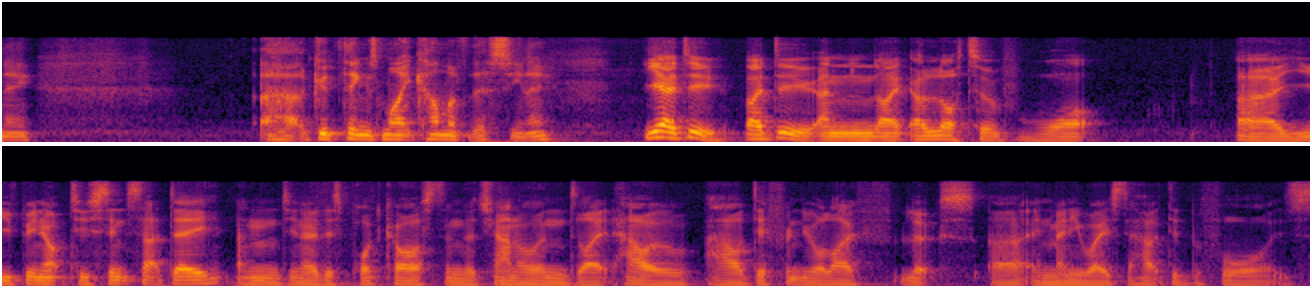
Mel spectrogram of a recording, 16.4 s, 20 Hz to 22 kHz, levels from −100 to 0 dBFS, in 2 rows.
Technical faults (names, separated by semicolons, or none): none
